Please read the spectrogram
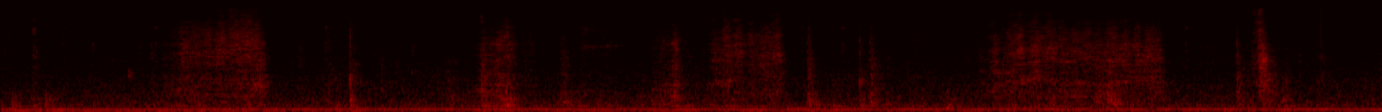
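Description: Faint, intermittent rubbing swishes of hands sliding fabric and a clear acrylic quilting ruler across a cutting mat while squaring up the fabric edge, over a steady low hum.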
